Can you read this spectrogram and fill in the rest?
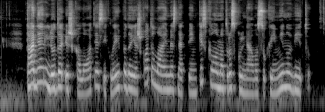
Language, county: Lithuanian, Kaunas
